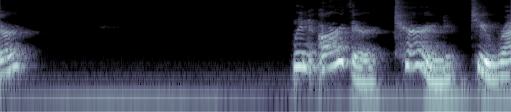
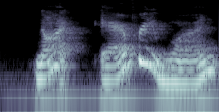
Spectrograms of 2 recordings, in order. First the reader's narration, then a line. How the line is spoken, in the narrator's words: replied Buster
